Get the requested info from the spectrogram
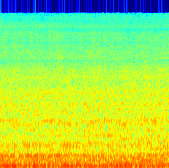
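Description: Forklift engines running steadily while lifting a heavy load, a constant low rumble.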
